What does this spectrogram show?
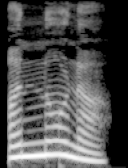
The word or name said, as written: ಅನ್ನೋಣ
